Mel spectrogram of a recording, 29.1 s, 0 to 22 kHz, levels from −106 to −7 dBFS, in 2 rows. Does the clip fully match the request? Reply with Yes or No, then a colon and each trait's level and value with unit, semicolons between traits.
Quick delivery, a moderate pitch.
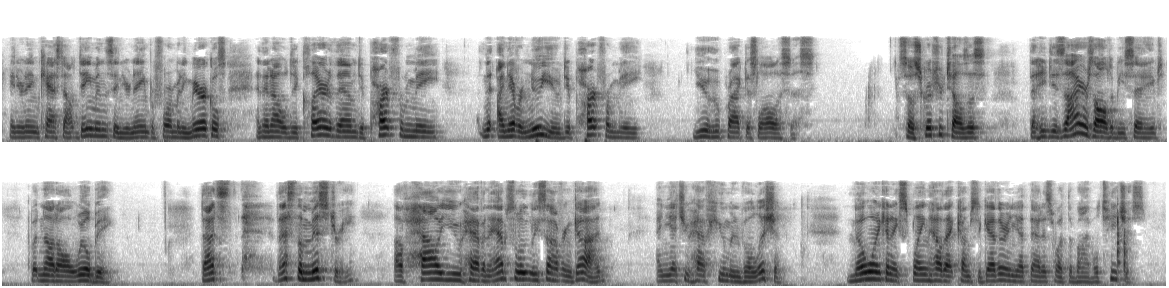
No: average, 170 wpm; medium, 155 Hz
